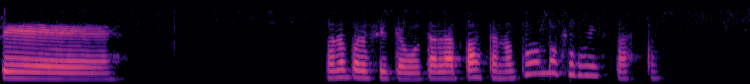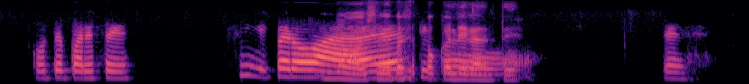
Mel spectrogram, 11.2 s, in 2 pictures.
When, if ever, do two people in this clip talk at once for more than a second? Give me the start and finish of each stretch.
8.0-9.5

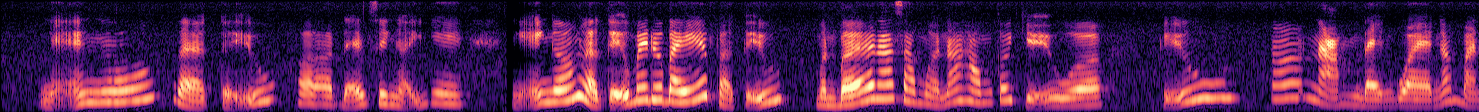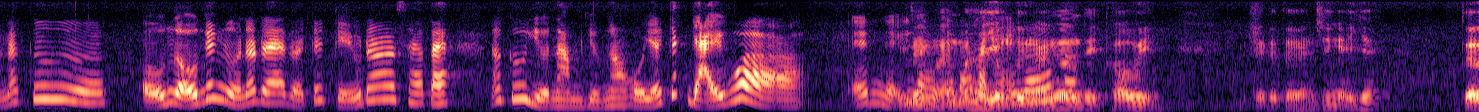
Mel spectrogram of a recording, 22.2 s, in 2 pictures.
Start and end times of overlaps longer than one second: 17.8-19.1

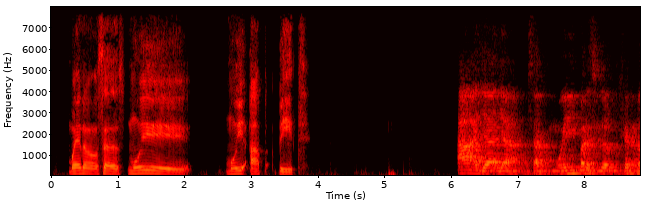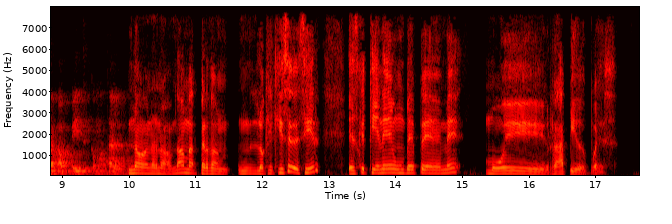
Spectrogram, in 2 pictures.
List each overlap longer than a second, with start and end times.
none

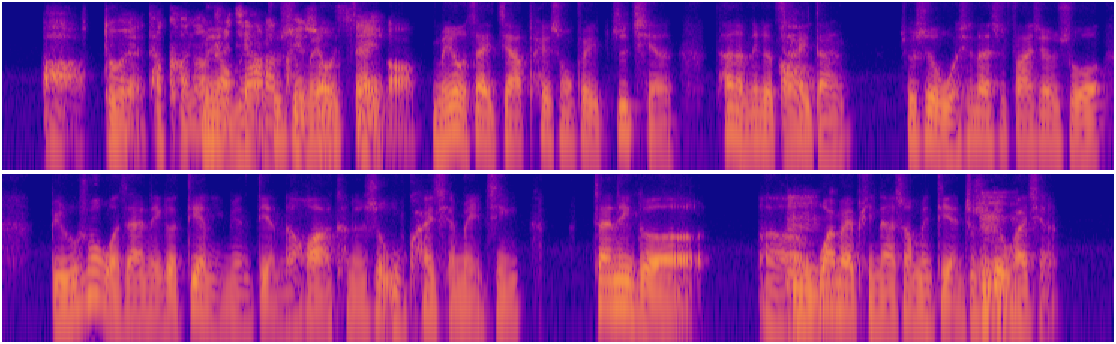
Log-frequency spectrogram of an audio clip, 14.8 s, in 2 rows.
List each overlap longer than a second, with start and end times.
1.3-2.5

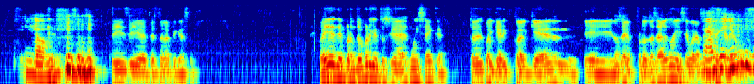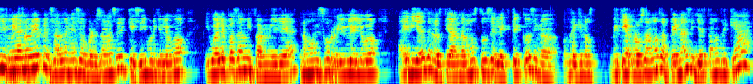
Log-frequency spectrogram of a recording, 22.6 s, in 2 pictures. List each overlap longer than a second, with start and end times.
10.5-11.9

